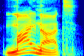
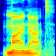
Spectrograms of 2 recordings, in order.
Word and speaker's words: Minot: Minot, not Minot.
